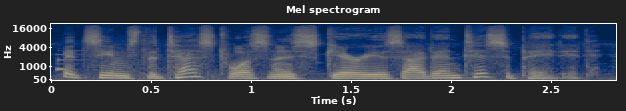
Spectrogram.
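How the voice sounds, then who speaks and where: A man voicing a calm, polite, thoughtful young wanderer in a video game, with composed and measured phrasing. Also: mid-range voice, soft background music, natural voice. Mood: courteous, gentle. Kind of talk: video game character acting.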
